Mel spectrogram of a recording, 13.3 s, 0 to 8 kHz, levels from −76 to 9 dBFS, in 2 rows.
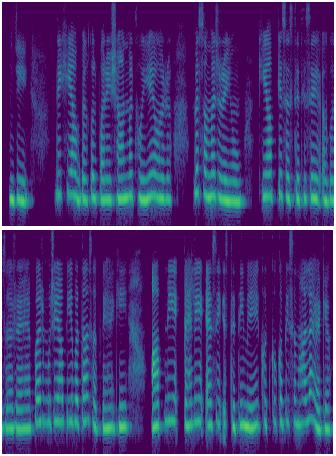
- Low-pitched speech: No, very high, 265 Hz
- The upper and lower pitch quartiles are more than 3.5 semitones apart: No, average, 3.2 semitones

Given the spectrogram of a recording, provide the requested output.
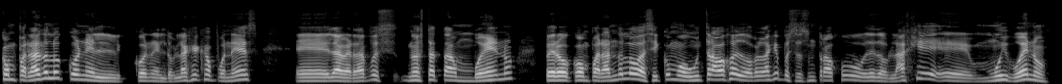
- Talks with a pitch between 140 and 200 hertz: Yes, high, 190 Hz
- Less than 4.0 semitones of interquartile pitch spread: No, average, 4.5 semitones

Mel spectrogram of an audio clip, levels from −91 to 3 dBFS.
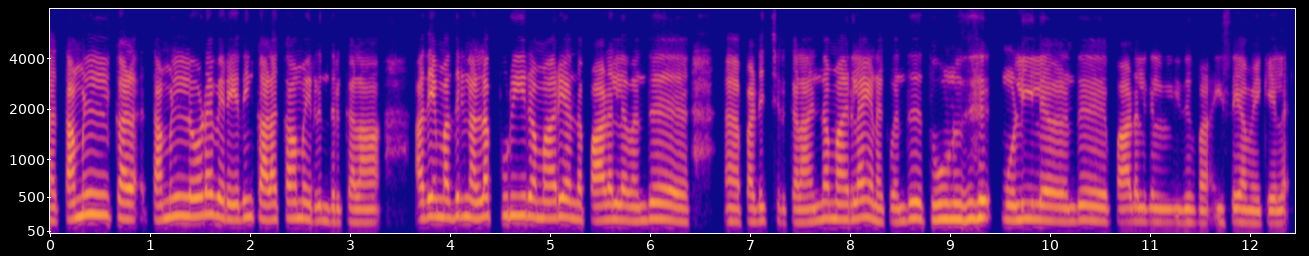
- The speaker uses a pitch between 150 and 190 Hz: No, high, 205 Hz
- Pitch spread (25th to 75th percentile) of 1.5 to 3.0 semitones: No, average, 3.7 semitones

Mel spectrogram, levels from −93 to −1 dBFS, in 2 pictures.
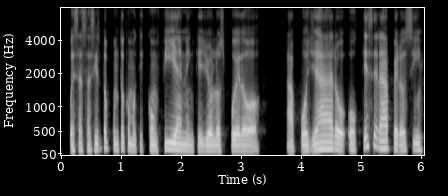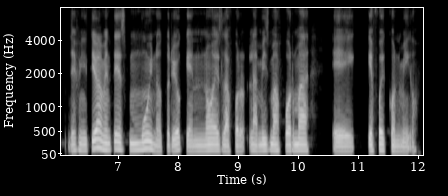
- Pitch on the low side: Yes, low, 115 Hz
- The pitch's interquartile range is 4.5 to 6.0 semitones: No, average, 2.7 semitones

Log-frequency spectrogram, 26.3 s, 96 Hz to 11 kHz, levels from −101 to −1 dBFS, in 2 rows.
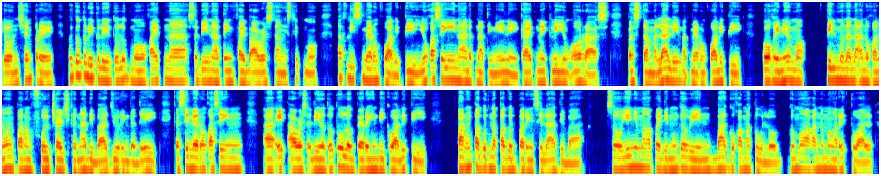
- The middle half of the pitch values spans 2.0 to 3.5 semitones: Yes, narrow, 2.6 semitones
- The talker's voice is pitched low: Yes, low, 115 Hz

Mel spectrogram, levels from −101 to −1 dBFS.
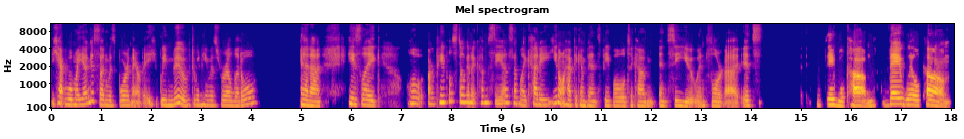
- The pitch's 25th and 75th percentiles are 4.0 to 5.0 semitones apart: Yes, average, 4.3 semitones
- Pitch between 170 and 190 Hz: Yes, medium, 185 Hz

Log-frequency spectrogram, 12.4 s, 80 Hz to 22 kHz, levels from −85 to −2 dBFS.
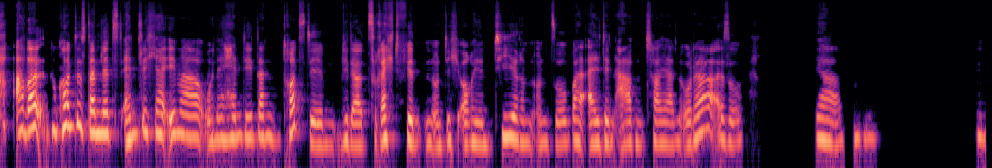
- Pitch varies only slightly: No, average, 3.5 semitones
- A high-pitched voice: Yes, high, 210 Hz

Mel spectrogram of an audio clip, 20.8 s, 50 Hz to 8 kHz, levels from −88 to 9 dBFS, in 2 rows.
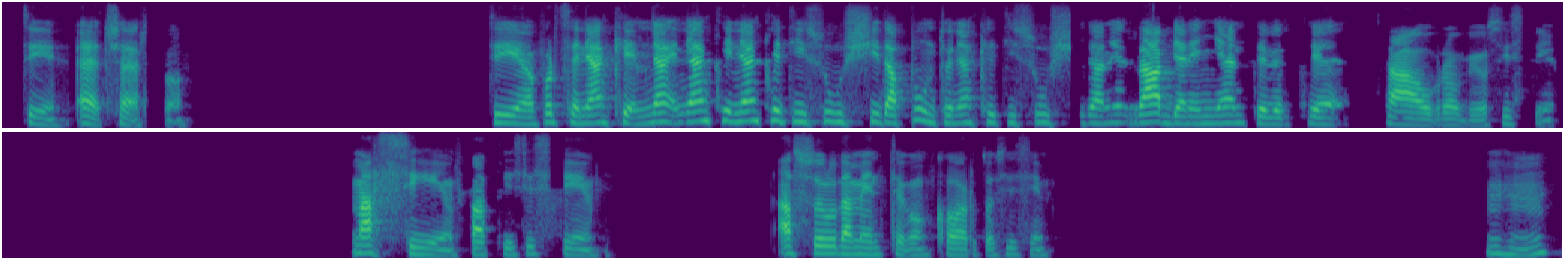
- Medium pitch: Yes, medium, 175 Hz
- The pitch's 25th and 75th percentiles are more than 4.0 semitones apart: Yes, average, 4.7 semitones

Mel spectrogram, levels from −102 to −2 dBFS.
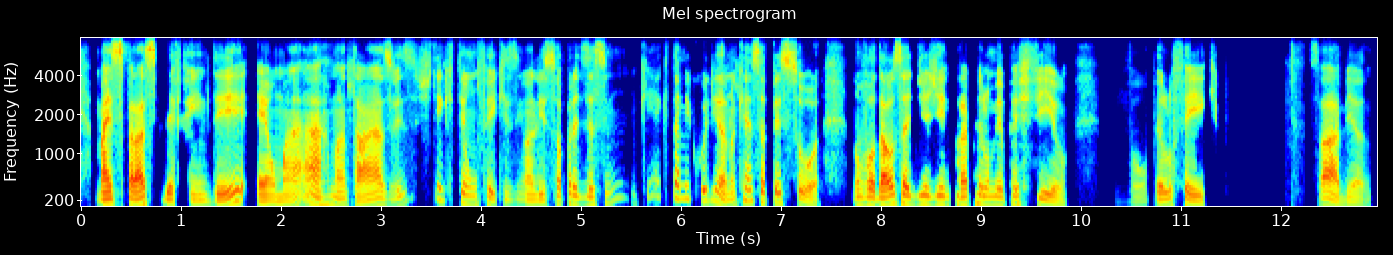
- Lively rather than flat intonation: Yes, wide, 6.0 semitones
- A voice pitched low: Yes, low, 130 Hz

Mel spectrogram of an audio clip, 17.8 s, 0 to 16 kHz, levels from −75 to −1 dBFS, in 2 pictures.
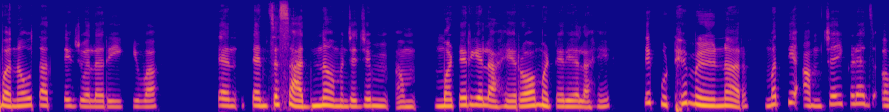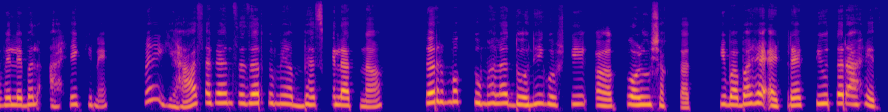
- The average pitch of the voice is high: Yes, high, 230 Hz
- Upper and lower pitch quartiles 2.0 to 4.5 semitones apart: No, average, 4.9 semitones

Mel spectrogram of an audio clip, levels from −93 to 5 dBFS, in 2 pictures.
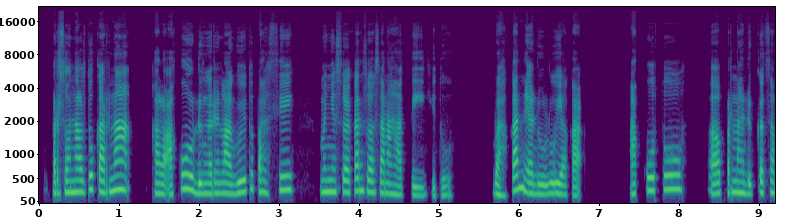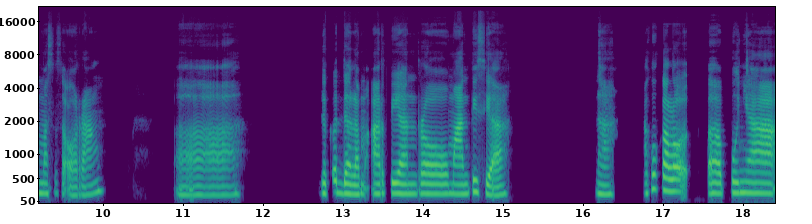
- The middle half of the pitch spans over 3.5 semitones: No, average, 3.1 semitones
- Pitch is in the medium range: No, high, 205 Hz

